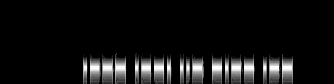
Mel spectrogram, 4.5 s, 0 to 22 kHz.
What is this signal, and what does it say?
Morse code, heard as a keyed tone, about 27 wpm, 700 Hz. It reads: JPUYW
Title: Code Groups - 5 Letters - 28wpm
